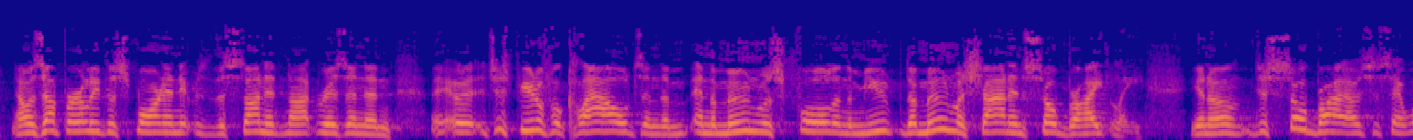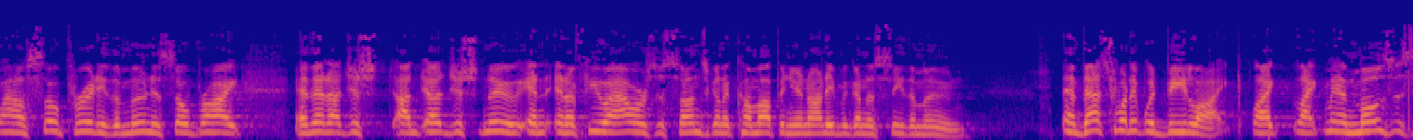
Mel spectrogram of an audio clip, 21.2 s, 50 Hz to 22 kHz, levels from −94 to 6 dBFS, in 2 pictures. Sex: male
